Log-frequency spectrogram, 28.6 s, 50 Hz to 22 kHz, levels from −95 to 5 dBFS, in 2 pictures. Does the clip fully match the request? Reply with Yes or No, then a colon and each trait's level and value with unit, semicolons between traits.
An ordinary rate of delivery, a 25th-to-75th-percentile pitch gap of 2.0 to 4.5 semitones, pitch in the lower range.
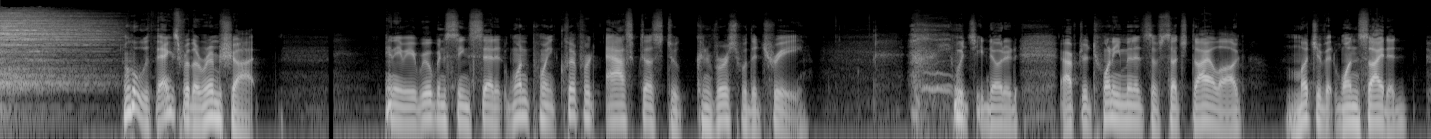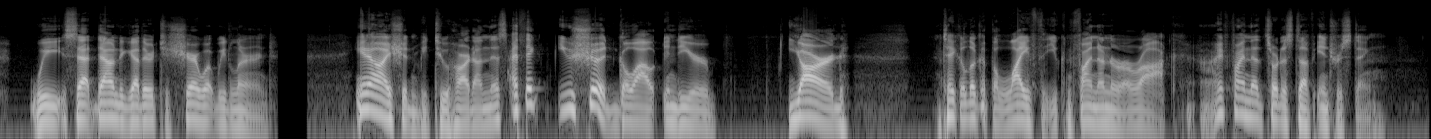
No: average, 170 wpm; average, 5.2 semitones; low, 100 Hz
